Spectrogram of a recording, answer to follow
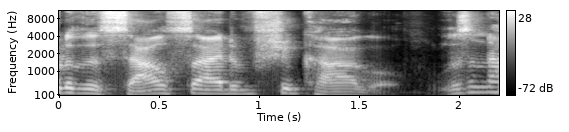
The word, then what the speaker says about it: Chicago: Chicago sh. It's not cheat. We do a whole class on this. Not Chicago. Chicago. It's sh. So it sounds like this. Sho, right? Chicago, not Chicago.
